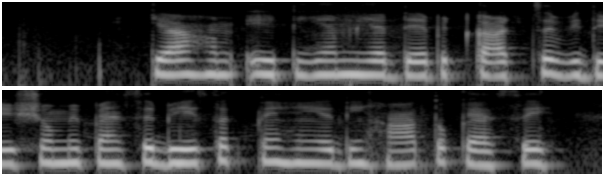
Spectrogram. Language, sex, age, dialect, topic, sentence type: Hindi, female, 18-24, Garhwali, banking, question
